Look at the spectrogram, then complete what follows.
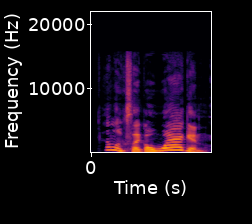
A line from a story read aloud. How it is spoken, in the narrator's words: cried Milo excitedly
